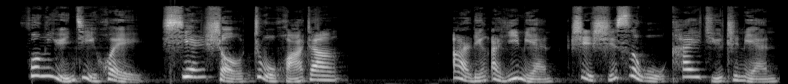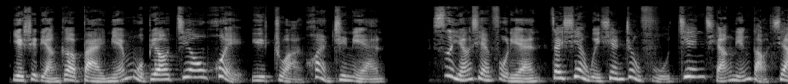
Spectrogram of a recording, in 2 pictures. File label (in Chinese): 女, 党建专题, 妇女儿童工作, 正式大气; 泗阳县; 正气稳重; 沉稳大气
